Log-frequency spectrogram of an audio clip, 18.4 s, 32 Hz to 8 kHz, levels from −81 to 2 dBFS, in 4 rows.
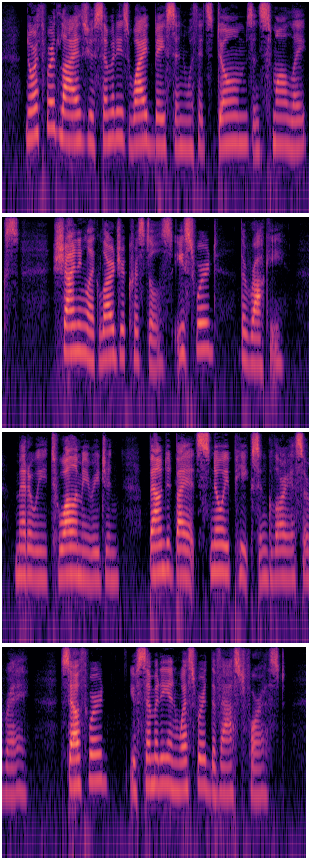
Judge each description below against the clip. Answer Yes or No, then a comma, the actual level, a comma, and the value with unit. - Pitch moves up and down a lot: No, average, 2.9 semitones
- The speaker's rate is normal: No, slow, 115 wpm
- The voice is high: Yes, high, 195 Hz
